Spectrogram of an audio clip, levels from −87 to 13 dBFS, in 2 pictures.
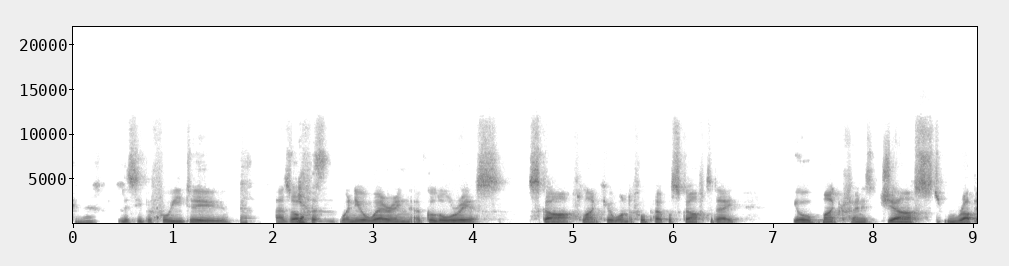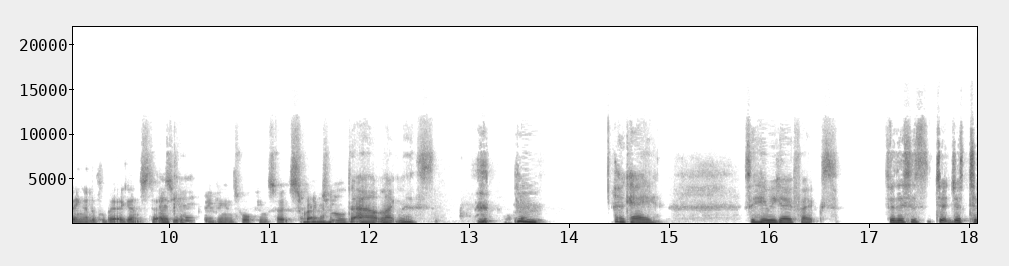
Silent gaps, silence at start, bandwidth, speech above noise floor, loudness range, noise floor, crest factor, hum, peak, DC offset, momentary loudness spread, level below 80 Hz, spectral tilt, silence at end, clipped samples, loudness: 7.05-7.21 s, 14.15-14.20 s, 14.28-14.38 s, 17.03-17.14 s; 0.05 s; 12 kHz; 23 dB; 3 LU; -49 dBFS; 18 dB; none; -10 dBFS; under 0.1%; 14 LU; -62 dBFS; -5.5 dB/octave; 0 s; under 0.1%; -27 LUFS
